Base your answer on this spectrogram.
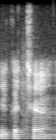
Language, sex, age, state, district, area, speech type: Hindi, male, 30-45, Uttar Pradesh, Ghazipur, rural, spontaneous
